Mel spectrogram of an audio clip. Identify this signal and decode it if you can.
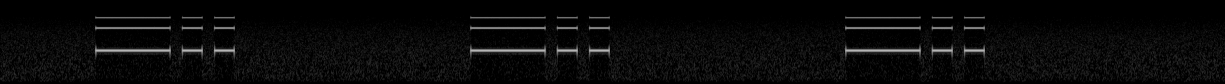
Beep code, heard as beeps from a small speaker, played three times, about 1850 Hz. 1 long, 2 short. In Award, IBM and AMI BIOS tables: video adapter failure.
